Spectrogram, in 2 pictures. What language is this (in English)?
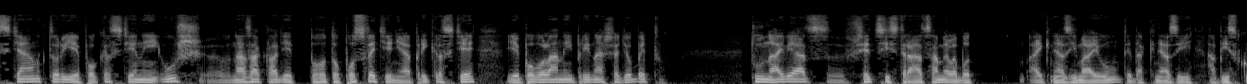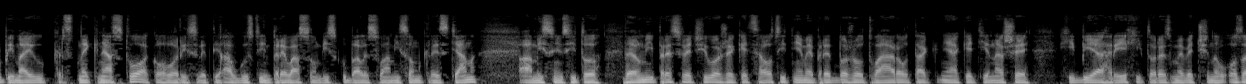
Slovak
